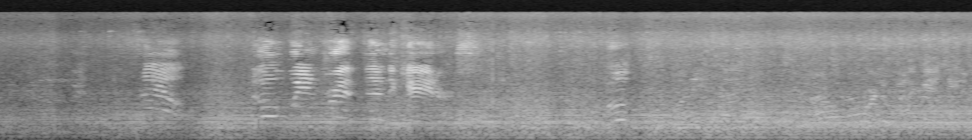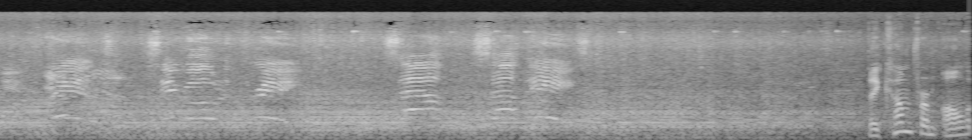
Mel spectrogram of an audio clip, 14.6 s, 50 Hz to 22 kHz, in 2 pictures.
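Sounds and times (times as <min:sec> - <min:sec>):
rushing wind: 0:00.0 - 0:14.0
indistinct voices: 0:00.0 - 0:14.5
propeller engine drone in an aircraft cabin: 0:00.0 - 0:14.5
speech: 0:13.8 - 0:14.5.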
